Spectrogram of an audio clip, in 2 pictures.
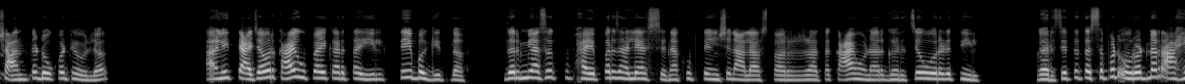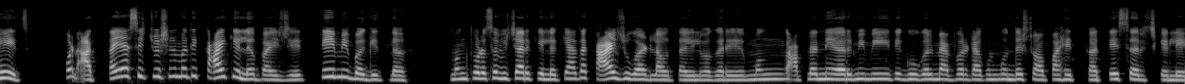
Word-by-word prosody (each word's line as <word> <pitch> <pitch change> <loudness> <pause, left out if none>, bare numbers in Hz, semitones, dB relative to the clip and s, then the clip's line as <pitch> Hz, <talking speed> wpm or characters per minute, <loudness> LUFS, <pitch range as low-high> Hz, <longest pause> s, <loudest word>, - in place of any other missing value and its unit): शांत 225 +4 0
डोकं 270 0 +2
ठेवलं 225 -3 -2 1.0
आणि 280 +3 +4
त्याच्यावर 285 +4 +6
काय 275 +4 +7
उपाय 300 -3 +2
करता 275 -2 -2
येईल 235 -1 -1 0.2
ते 320 +1 +3
बघितलं. 220 -7 -1 0.5
जर 285 0 +7
मी 300 +2 +4
असं 310 +1 +3
खूप 295 - -11
हायपर 270 +2 +2
झाले 275 -2 +2
असते 250 -3 -2
ना, 225 +1 -2
खूप 265 -3 -7
टेन्शन 250 0 -2
आलं 215 -1 +1
असतं, 215 +2 -9
"अर्रर्र! 210 0 -4
आता 215 +1 -5
काय 220 +3 +4
होणार. 220 -3 -2
घरचे 220 +4 -3
ओरडतील." 250 -5 +1 0.6
घरचे 230 +2 +2
तर 310 - -4
तसं 300 +2 +2
पण 360 0 0
ओरडणार 280 +4 +4
आहेच, 270 -4 +2 0.4
पण 350 +1 -2
आत्ता 220 +6 +1
या 370 +4 +4
सिच्युएशनमध्ये 375 +1 -2
काय 320 +1 +5
केलं 275 -9 0
पाहिजे 215 -1 -3 0.2
ते 355 +1 +5
मी 350 0 +1
बघितलं. 215 -3 -2 0.5
मग 250 +2 -1
थोडंसं 275 +1 +1
विचार 270 +1 +2
केलं 235 -2 0
की 275 - -2
आता 265 +3 -1
काय 275 +1 +8
जुगाड 240 -4 0
लावता 205 -1 -4
येईल 205 0 -3
वगैरे 205 0 -3
मग 235 +4 -3
आपला 210 +4 -3
निअर 240 -1 +3
मी, 250 +1 -1
मी 250 0 -1
ते 250 - -2
Google 235 0 -1
Maps 235 +1 -3
टाकून 225 0 -4
कोणते 235 0 -2
शॉप 225 -1 -6
आहेत 225 -1 -2
का 215 -1 -2
ते 250 0 +2
सर्च 225 -6 -4
केले, 200 -1 -2
245 Hz, 180 wpm, -23 LUFS, 220-280 Hz, 1.0 s, काय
